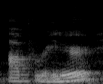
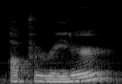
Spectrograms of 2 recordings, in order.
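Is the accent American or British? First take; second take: American; American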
